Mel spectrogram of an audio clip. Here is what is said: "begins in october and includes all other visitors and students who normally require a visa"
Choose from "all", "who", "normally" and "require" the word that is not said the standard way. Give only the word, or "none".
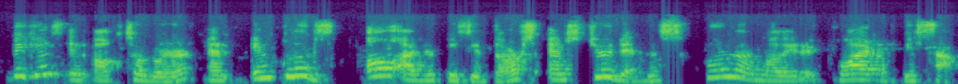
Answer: none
